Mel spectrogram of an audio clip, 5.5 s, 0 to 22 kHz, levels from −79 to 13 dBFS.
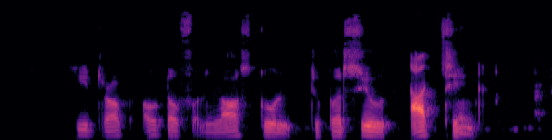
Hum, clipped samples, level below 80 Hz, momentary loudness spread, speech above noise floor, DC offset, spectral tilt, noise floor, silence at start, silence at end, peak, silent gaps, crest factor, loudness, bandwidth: none; under 0.1%; -74 dBFS; 20 LU; 29 dB; under 0.1%; -4 dB/octave; -57 dBFS; 0.75 s; 0.15 s; -4 dBFS; none; 26 dB; -28 LUFS; 15.5 kHz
